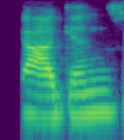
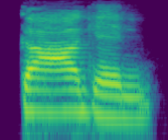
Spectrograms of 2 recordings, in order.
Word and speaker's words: Goggin: say your last name do I do I say it properly nope oh no I said it wrong oh no can you correct me please Allison she's muted you're muted okay Gagen Goggin okay no s Allison thuggin and so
